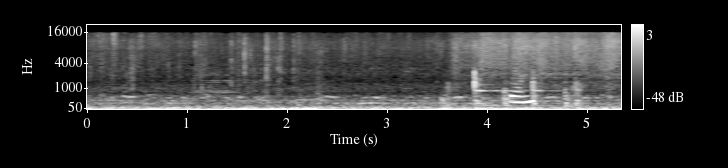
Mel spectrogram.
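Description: Fish curry masala gravy frying in a pan crackles and sizzles while a spoon stirs and scrapes it, with pigeons cooing softly nearby toward the end.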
